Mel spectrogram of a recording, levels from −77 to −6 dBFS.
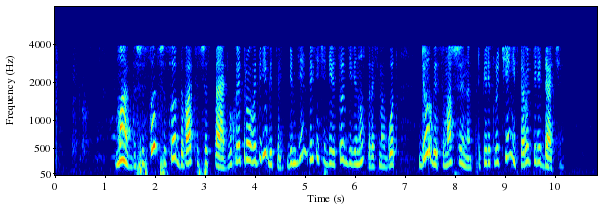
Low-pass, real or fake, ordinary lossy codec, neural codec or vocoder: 7.2 kHz; real; AAC, 16 kbps; none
